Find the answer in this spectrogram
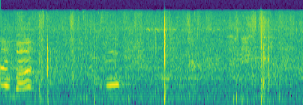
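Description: A football being struck during play: three sharp thuds, the loudest about two seconds in. A brief voice is heard at the start, with faint background voices.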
